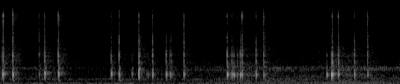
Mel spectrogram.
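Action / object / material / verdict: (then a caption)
tap / hardcover book cover / cardboard / none. Long nails tap and scratch rapidly all over the cover of a teal hardcover book. About sixteen sharp, dry clicks with a mid-range knock fall in quick bursts, each dying away almost instantly, with faint scratching between them.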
